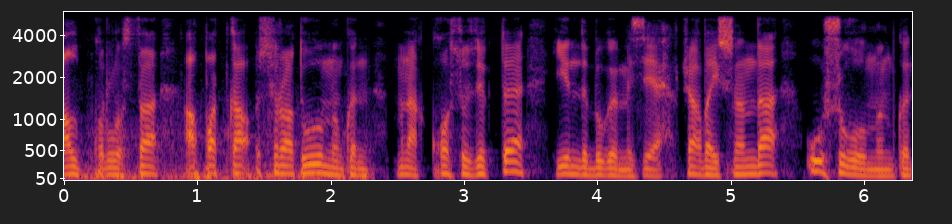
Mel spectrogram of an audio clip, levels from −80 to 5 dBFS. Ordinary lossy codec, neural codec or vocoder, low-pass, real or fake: none; codec, 44.1 kHz, 7.8 kbps, DAC; 5.4 kHz; fake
